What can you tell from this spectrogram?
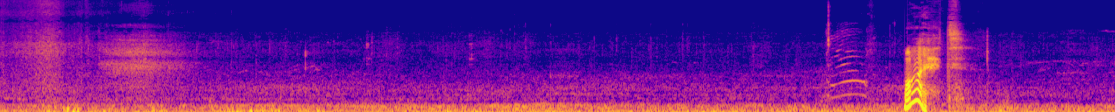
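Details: Onyx, an anxious domestic cat sitting outside in a carrier, lets out a pair of brief arched meows near the end after long quiet rumbling background, followed by a sharp clatter; soft human talk nearby.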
